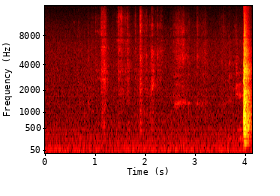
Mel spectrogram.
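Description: Quiet handling of a fiberglass composite fuselage mold with a few faint taps, then one sharp, loud knock near the end as the mold is struck with a rubber mallet to break the part free.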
